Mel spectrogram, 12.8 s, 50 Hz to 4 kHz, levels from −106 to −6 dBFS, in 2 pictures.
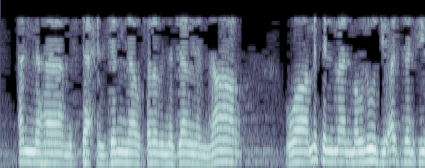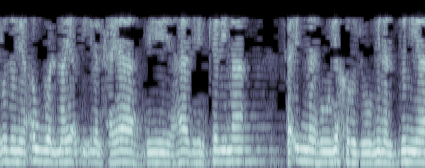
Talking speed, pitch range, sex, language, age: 115 wpm, 130-150 Hz, male, Arabic, 40-59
